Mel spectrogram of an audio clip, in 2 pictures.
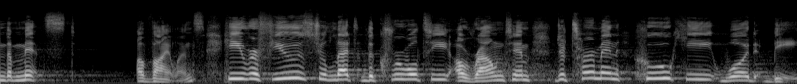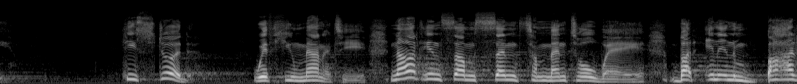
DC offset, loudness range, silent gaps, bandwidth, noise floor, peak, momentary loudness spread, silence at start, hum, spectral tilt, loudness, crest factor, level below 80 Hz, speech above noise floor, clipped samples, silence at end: under 0.1%; 6 LU; none; 12.5 kHz; -59 dBFS; -4 dBFS; 14 LU; 0 s; none; -5 dB/octave; -23 LUFS; 18 dB; -62 dBFS; 37 dB; under 0.1%; 0 s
